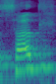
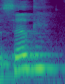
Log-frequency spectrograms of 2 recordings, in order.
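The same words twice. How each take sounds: First: "Sadr" with an open a-like vowel; first variant "Sadr", with a rather than i; a-vowel pronunciation. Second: "Sidr" with a closer i or e vowel; second variant "Sidr", with i rather than a; i-vowel pronunciation. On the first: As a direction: say "Sadr", vowel towards a, as one option. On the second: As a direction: say "Sidr", vowel towards i, as the other option. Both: Shown as a demonstration. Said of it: "vet inte exakt hur den uttalas".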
